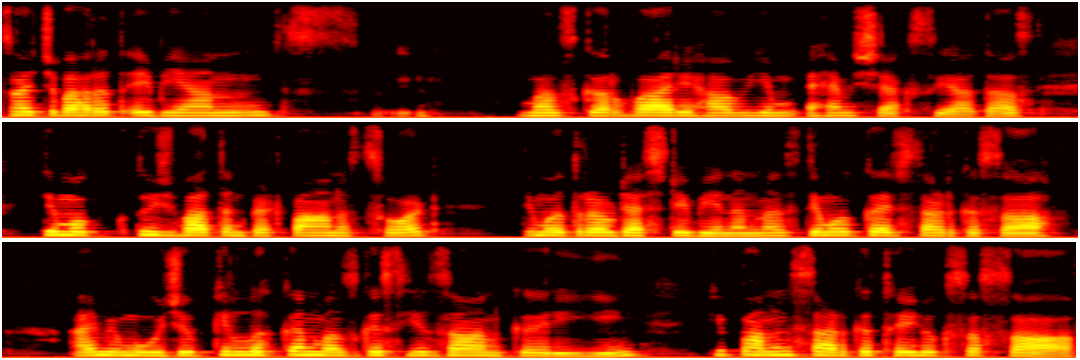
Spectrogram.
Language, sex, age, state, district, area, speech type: Kashmiri, female, 30-45, Jammu and Kashmir, Anantnag, rural, spontaneous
